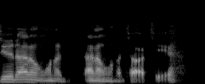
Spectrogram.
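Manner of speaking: mock grumpy, bad-tempered delivery. Recalling how Makes acted in a bad mood: imitating Makes in a bad mood. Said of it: "If he was in a bad mood".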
